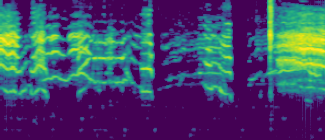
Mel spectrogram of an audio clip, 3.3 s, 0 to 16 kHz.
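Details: Peregrine falcon chicks at a Koszalin, Poland nest, 16 May 2022, fed by the adult female while one chick's foot is stuck in a beak: wavering, grating wails, a brief pause and a sharp click, then a loud rasping scream, low hum beneath.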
